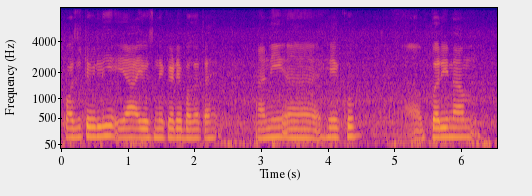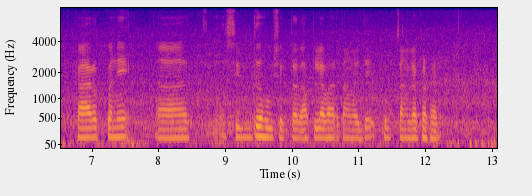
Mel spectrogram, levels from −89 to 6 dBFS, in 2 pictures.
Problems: constant background noise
